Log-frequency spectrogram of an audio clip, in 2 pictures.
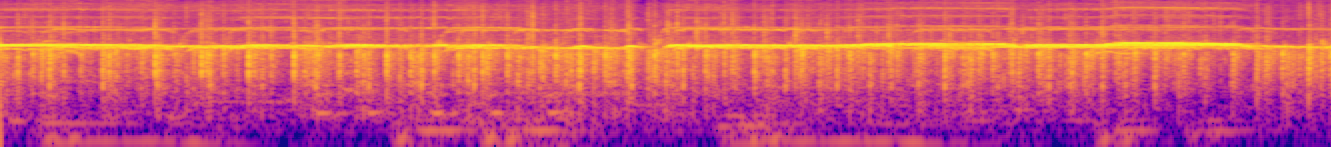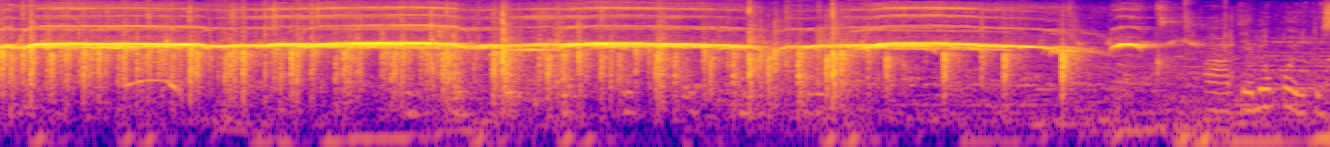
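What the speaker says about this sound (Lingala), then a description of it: "Sous vos applaudissements" Sustained audience applause at an orphanage inauguration in Congo, dense steady clapping with some shouts and whistle-like tones, loud and continuous for about eighteen seconds before tapering off.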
